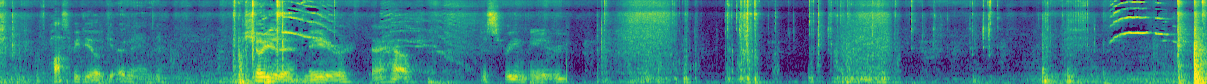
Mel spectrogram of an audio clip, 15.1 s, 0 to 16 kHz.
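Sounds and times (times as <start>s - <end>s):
high rising squeak: 3.3s - 4.2s.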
